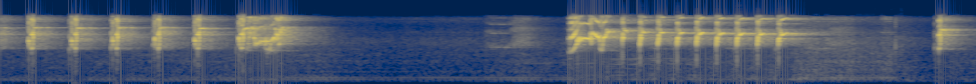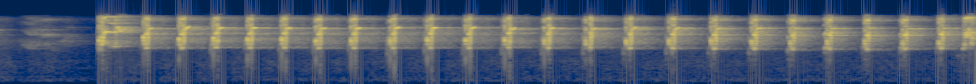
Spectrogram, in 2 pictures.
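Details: Lovebird calling a rival, with a short ngekek laughing call used to lure: rapid series of shrill, high chattering chirps in fast pulsed bursts, one long run near the end.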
